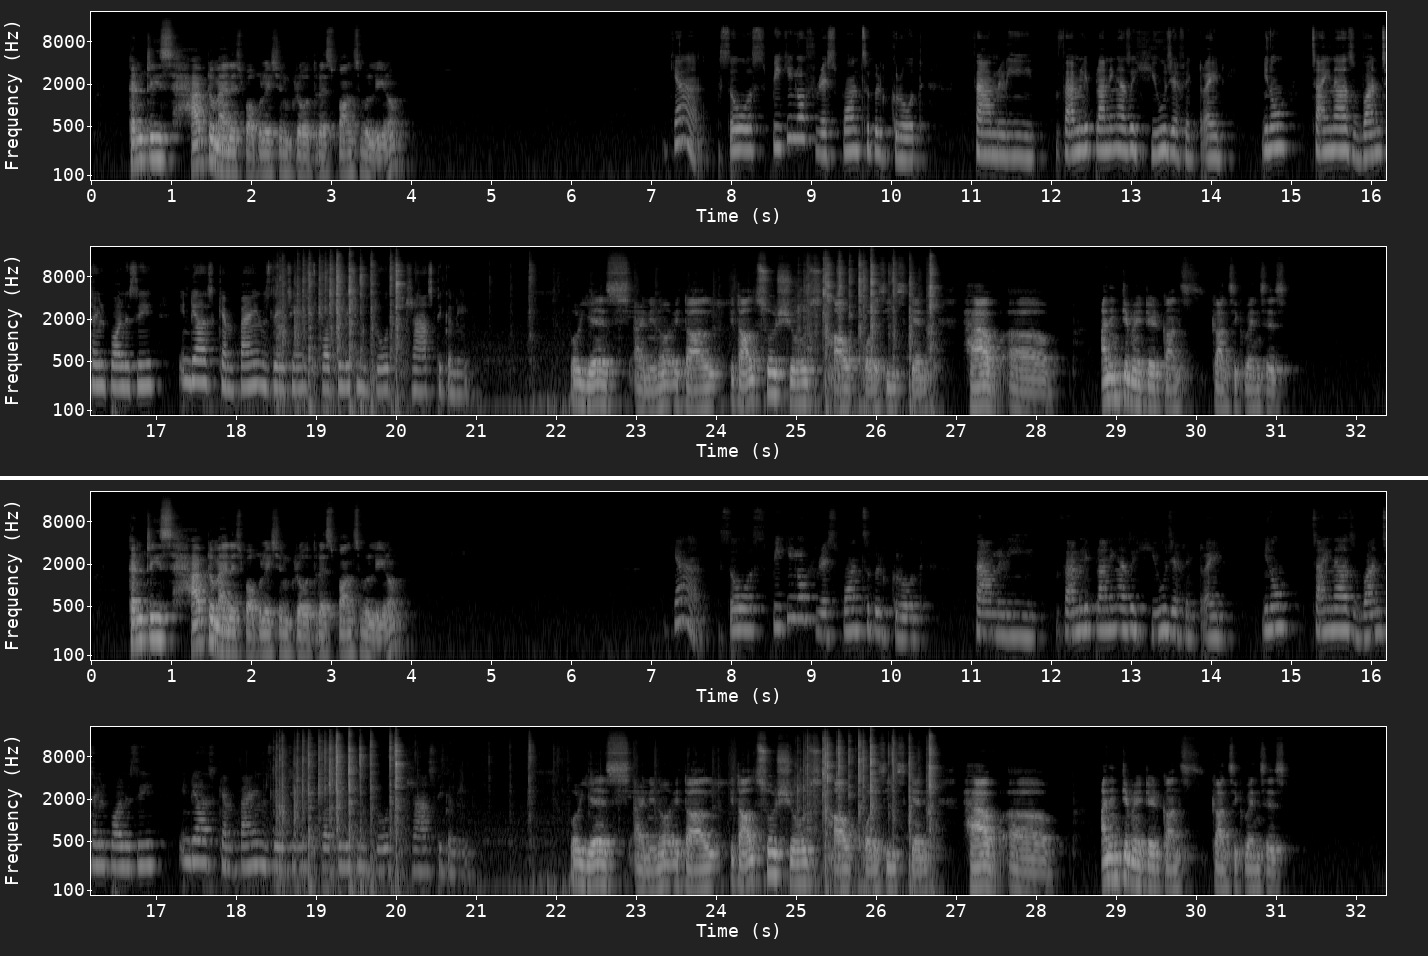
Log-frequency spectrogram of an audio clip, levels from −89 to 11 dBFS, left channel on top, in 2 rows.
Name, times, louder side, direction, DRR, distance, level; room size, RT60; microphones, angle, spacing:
voice 1, 0.5-3.9 22.2-26.7 27.1-28.2 28.8-31.1, right 1 dB, 5° right, 0.3 m, -38 dB
voice 2, 7.3-10.3 11.1-11.8 12.2-14.2 14.6-14.9 15.3-17.0 17.3-20.9, left 4 dB, 70° left, 0.4 m, -44 dB
Domestic sounds home sounds, 18.0-26.7, right 3 dB, 60° right, 0.8 m, -43 dB
3.7 x 2.1 x 3.1 m
head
